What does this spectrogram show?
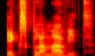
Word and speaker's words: exclamavit: Por lo general va a ser KS más la C que se pronuncia K. Por ejemplo, exclamavit.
